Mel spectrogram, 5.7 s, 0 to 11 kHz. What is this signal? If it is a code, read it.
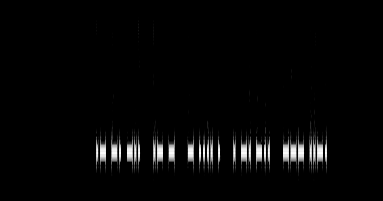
Morse code, heard as a keyed tone, about 44 wpm, 700 Hz. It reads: AND AT THE END OF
